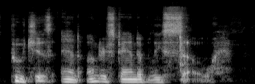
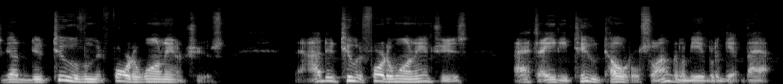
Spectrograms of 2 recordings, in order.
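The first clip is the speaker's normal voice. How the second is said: bad Southern accent. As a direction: talk to yourself in a silly Southern accent. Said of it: "in a bad Southern accent".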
